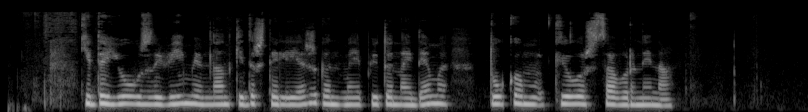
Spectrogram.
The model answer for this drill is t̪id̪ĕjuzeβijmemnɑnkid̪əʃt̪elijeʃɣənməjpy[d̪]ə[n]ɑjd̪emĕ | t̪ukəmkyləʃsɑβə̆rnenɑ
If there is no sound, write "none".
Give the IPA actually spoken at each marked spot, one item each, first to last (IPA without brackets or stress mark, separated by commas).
t̪, n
